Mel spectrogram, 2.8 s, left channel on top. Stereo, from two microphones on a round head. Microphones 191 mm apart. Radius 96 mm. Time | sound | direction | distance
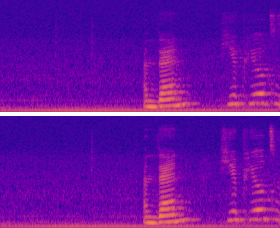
1.4 | a woman speaking | 25° right (ahead or behind) | 1.0 m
